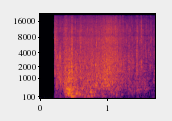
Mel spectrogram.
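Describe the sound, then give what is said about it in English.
A burst of loud splashing water starts abruptly and churns steadily for over a second, a dense wet sloshing like objects plunging into water, with no voices. “Before they could get off of their ship, however, loud splashing sounds got their attention. Something was dropping in the water near the boat.”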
